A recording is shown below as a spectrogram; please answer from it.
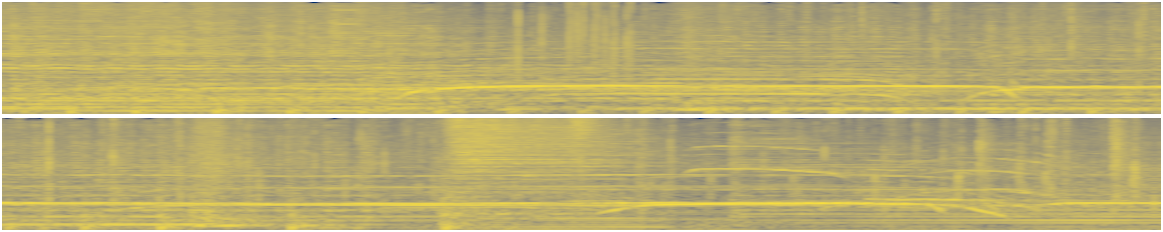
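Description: Live rock band of electric guitars, bass and drum kit playing the closing bars of a song, with long held notes that bend down at their ends and a few whoops from the audience.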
